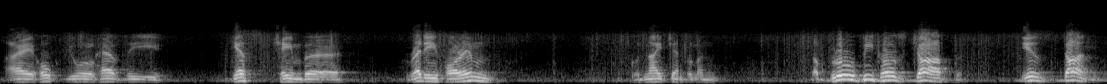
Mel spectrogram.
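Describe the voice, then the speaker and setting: An actor playing a bold, commanding masked crime-fighter with declamatory delivery in a 1940s radio drama. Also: male voice, medium pitch, slow, long pauses, close to an everyday voice. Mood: triumphant. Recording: noisy, muffled 1940s radio recording.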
